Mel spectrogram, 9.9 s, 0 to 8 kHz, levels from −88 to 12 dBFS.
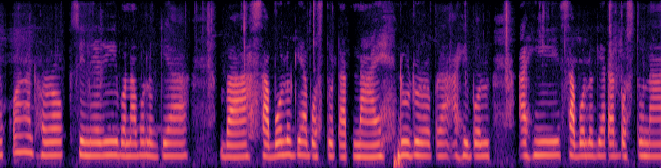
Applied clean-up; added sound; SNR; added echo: none; none; none; none.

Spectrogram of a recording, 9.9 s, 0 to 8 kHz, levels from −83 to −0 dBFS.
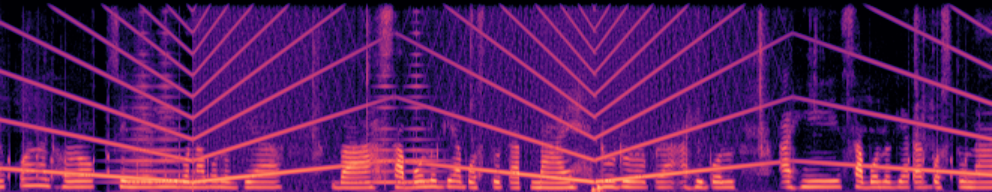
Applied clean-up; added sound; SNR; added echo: none; Siren; 2 dB; none.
